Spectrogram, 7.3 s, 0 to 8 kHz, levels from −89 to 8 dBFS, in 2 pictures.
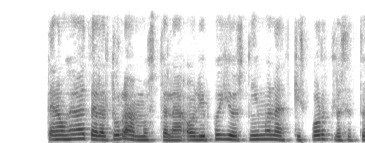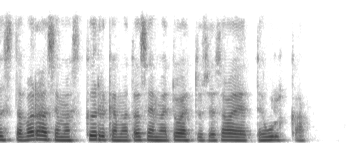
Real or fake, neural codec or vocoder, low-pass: fake; vocoder, 24 kHz, 100 mel bands, Vocos; 7.2 kHz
